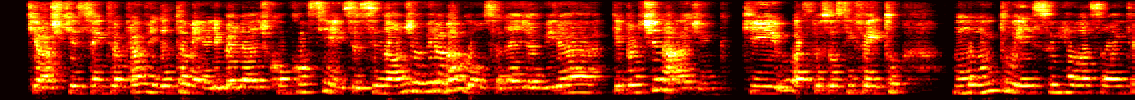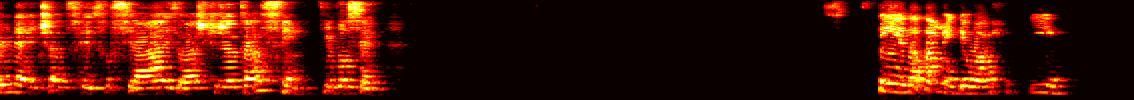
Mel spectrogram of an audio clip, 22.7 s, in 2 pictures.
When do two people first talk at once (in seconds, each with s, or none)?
none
